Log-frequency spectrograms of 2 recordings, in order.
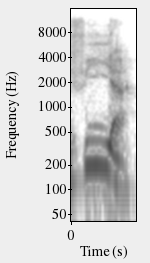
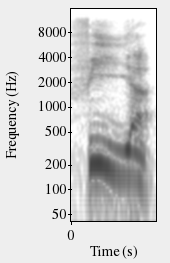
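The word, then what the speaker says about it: فيّ: ফিয়া হবে, ফিয়া মানে ফির পরে ওই ইয়া যুক্ত হবে, তো ওই দুই ইয়া একত্রিত হইলে একটা মধ্যে ঈদগাম হয়ে যাবে। হ্যাঁ, তখন উচ্চারণ হবে এটার ফিয়া।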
